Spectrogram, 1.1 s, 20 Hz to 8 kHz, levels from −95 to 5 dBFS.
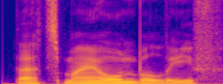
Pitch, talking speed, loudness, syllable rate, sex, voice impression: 120 Hz, 215 wpm, -14 LUFS, 5.3 syllables/s, male, masculine, adult-like, relaxed, weak, dark, soft, cool, calm, reassuring, slightly wild, kind, modest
